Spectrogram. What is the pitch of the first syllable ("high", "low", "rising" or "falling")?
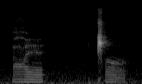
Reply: high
